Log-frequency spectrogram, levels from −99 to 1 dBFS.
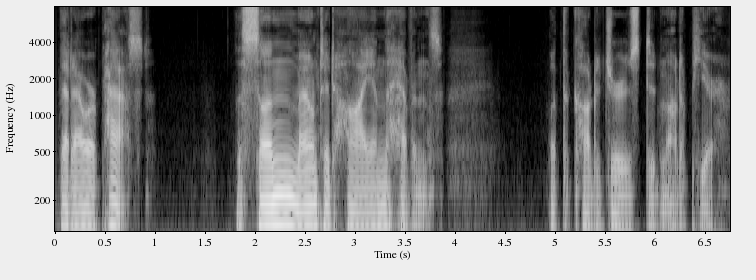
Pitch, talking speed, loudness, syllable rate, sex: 80 Hz, 140 wpm, -21 LUFS, 4.6 syllables/s, male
